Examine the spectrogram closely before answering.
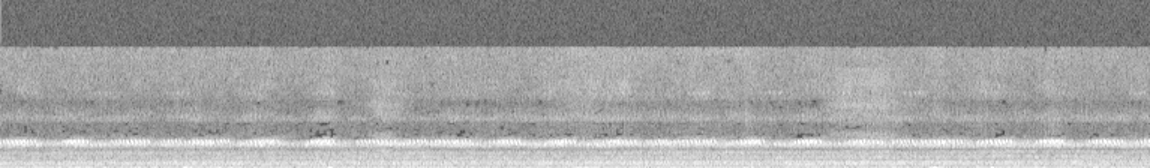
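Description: Crickets chirping in a steady, evenly pulsing rhythm, over a low rumble and a soft bump about six seconds in.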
